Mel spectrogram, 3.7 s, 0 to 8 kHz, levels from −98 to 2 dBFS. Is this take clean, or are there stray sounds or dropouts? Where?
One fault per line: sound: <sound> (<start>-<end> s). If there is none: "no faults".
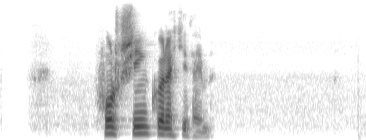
no faults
